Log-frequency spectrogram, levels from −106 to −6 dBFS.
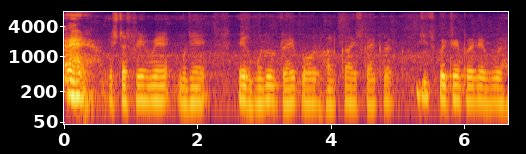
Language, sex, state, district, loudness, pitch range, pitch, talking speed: Hindi, male, Bihar, Katihar, -23 LUFS, 115-135 Hz, 125 Hz, 155 wpm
